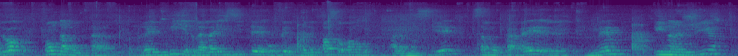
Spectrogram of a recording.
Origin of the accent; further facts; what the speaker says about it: Aleppo, Aleppo Governorate, Syria; Moi, je viens de la ville d'Alep, c'est une ville cosmopolite, il y a de toute communauté.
